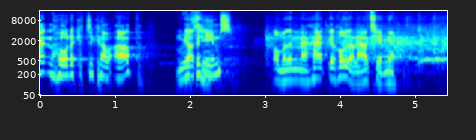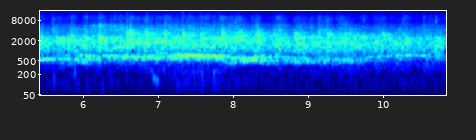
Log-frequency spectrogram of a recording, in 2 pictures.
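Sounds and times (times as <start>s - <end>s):
speech: 0.0s - 5.1s
audience applauding: 2.8s - 10.8s.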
